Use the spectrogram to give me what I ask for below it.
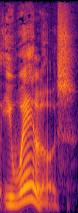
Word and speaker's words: hijuelo: have the little hijuelos. – Hijuelo. – Yeah, close enough. – Yeah. – It was pretty good pronunciation.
